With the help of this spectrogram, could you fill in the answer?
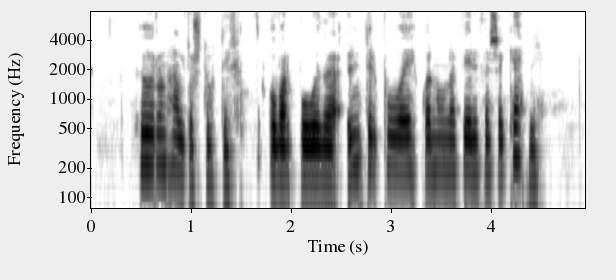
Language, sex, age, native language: Icelandic, female, 30-39, Icelandic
